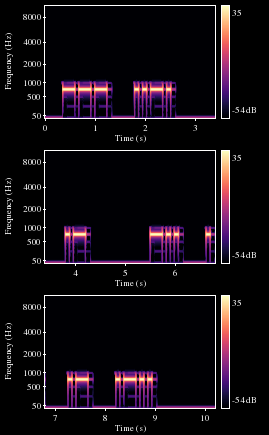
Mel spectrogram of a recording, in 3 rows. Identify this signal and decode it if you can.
Morse code, heard as a keyed tone, about 15 wpm, spaced as for 10 wpm, 750 Hz. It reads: OF A DEAL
